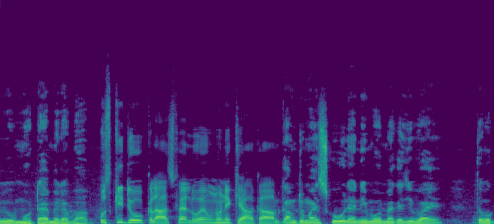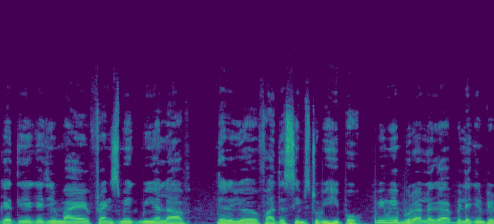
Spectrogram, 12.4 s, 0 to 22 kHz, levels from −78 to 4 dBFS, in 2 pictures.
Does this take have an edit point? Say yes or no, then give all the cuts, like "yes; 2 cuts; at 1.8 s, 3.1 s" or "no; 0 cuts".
yes; 3 cuts; at 1.2 s, 3.4 s, 10.9 s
